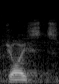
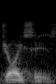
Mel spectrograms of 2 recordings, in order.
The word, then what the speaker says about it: joists: I love the way you said you actually pronounce joists properly, because good builders always say joices.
